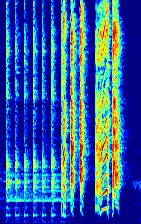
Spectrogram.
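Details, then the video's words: Parrot with its owner, giving a quick string of about six soft, evenly spaced, buzzy pulsed notes, then louder harsh squawks and a final pair of rasping, wavering screeches. "Parrot Makes Sweetest Sound With Its Owner."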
